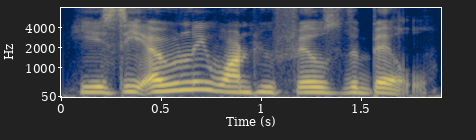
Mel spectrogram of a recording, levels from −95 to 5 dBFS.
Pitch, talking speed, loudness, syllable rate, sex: 185 Hz, 285 wpm, -17 LUFS, 6.2 syllables/s, female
